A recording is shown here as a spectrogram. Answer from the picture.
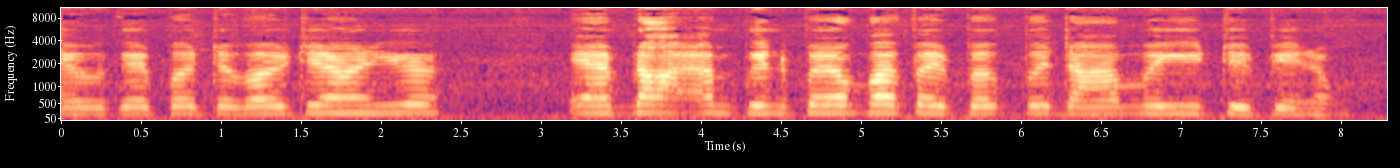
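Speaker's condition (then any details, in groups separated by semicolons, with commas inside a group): Traumatic brain injury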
